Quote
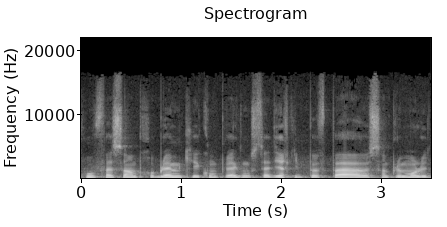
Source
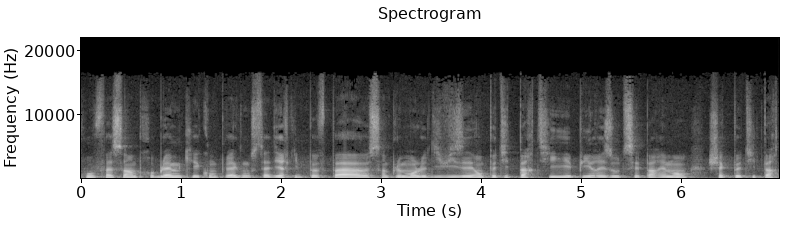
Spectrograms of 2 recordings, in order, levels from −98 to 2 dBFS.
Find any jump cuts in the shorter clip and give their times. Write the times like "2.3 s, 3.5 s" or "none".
none

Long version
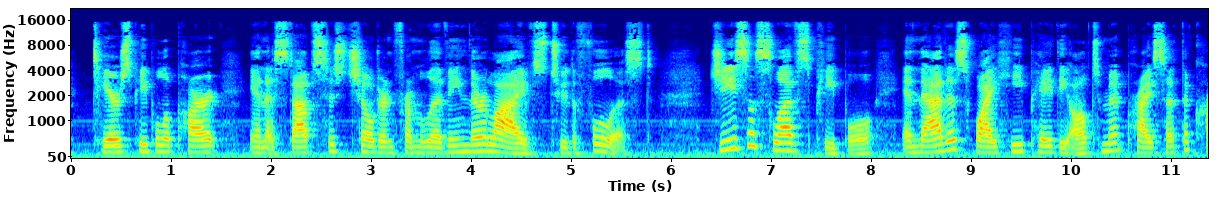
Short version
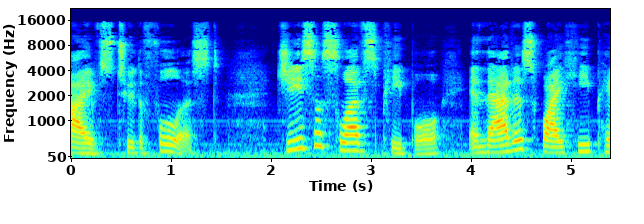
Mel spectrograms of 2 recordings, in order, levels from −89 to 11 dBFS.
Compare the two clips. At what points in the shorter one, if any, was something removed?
none

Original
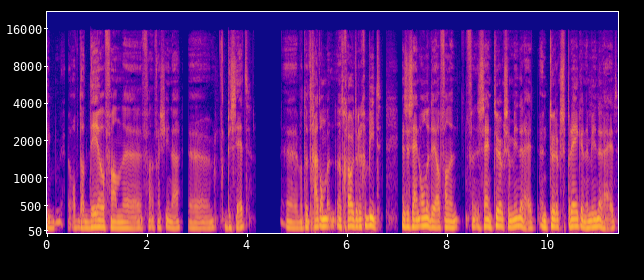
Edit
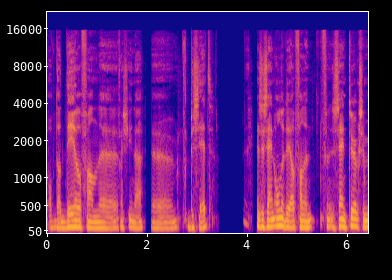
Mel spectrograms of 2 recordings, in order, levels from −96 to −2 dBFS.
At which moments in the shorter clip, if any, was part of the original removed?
1.4 s, 4.0 s

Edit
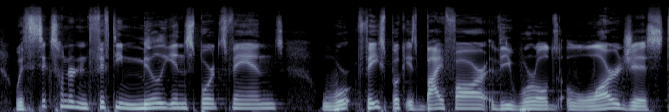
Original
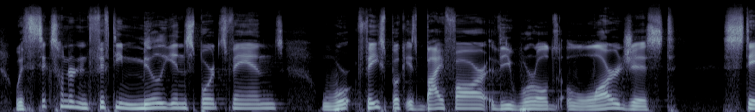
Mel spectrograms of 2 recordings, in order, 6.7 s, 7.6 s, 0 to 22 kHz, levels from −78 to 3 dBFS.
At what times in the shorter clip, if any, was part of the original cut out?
none

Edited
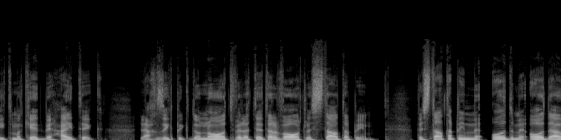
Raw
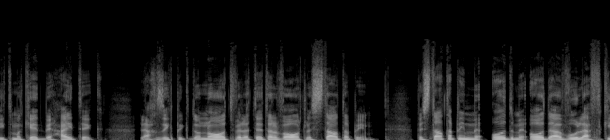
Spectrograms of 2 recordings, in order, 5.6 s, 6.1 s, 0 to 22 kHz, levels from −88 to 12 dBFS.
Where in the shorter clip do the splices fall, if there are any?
none

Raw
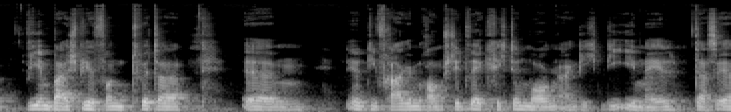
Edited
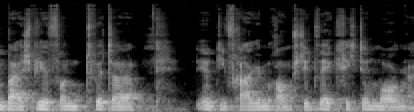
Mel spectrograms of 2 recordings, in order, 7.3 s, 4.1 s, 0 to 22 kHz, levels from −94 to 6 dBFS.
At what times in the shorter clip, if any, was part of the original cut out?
1.9 s

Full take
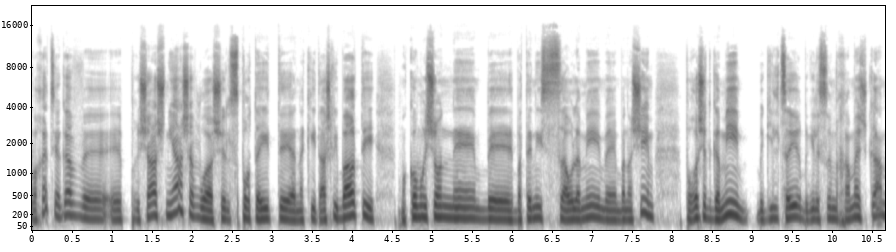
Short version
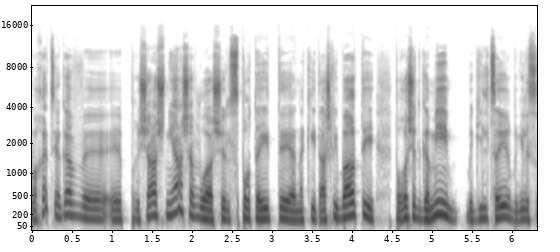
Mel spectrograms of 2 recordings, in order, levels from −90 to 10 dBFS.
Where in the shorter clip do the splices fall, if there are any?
4.4 s

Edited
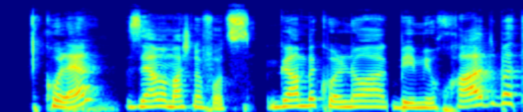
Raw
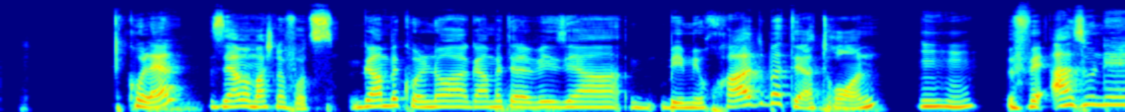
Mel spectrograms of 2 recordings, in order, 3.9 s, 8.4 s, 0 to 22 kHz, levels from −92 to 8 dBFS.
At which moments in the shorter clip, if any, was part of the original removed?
2.9 s

